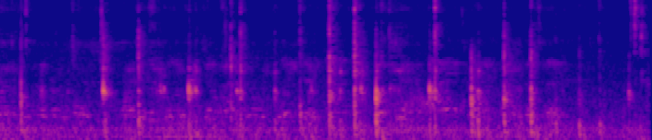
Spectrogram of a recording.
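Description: A silicone spatula scraping and tapping against a measuring cup as the last of the heavy whipping cream is scraped out into a bowl. The sound is a series of faint, irregular clicks and taps.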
